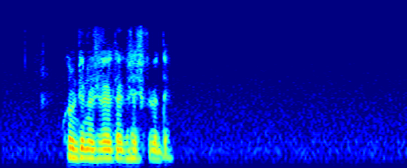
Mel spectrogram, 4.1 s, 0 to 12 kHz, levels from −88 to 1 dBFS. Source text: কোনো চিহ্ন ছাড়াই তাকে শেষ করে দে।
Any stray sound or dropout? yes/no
no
